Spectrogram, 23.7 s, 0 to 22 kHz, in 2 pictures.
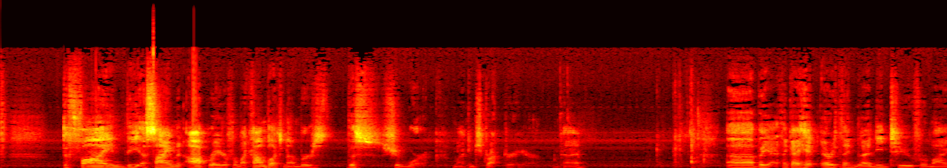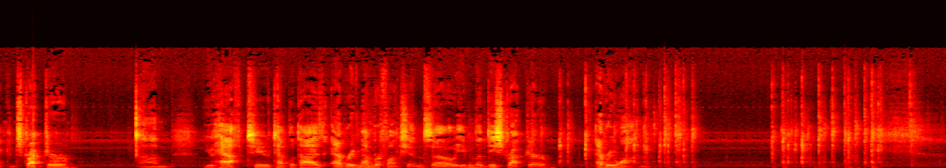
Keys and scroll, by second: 8.8 ctrl+s, 17.3 Return, 18.6-20.5 typing, 21.6-23.0 typing.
